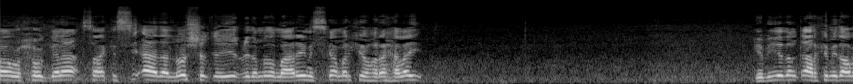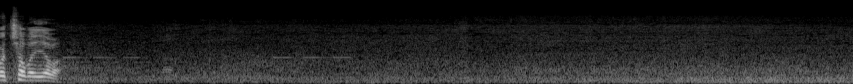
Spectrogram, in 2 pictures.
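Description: Sea waves wash against a rocky shore.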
